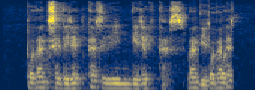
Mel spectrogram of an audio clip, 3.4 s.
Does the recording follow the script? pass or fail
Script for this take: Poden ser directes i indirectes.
fail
